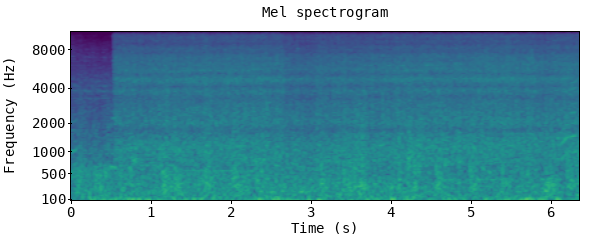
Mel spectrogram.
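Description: Fireworks display going off as a dense barrage, with bursts and crackling stars merging into one continuous loud wash of noise in which no single bang stands out; the noise thickens about half a second in and holds steady.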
